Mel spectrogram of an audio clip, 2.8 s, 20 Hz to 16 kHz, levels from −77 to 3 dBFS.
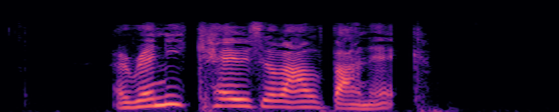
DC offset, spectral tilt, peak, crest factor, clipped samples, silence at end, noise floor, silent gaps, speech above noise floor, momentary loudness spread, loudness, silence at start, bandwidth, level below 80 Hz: under 0.1%; -4.5 dB/octave; -6 dBFS; 18 dB; under 0.1%; 0.6 s; -72 dBFS; none; 51 dB; 10 LU; -21 LUFS; 0.55 s; 8 kHz; -56 dBFS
